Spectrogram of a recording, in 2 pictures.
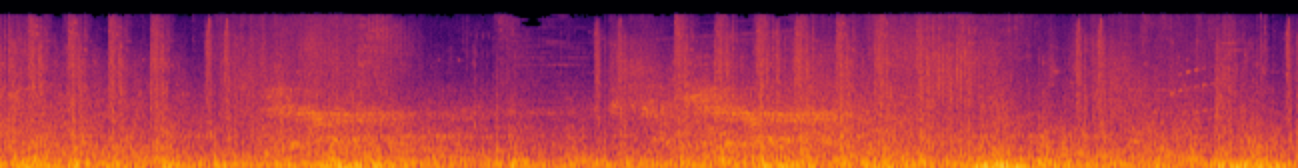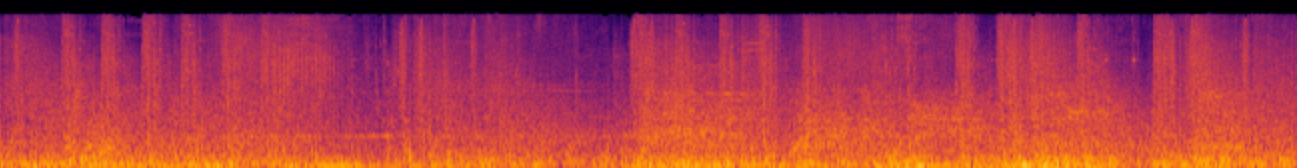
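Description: Rifle shots fire rapidly in bursts.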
